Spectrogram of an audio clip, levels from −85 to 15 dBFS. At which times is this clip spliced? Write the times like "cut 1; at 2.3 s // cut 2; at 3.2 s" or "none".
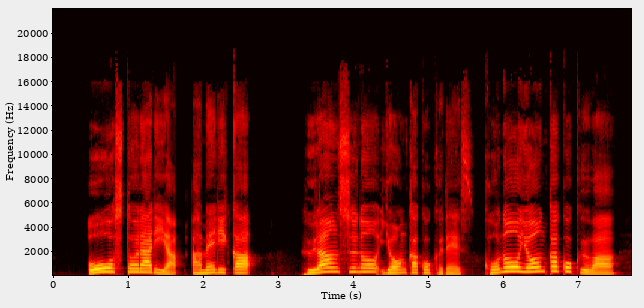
cut 1; at 1.8 s // cut 2; at 5.7 s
